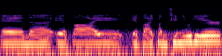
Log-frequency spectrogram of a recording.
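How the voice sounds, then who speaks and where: Audible room echo follows a man whose pitch is fairly high. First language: Cantonese. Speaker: YouTuber, crypto commentator. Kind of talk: casual vlog monologue. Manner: halting, many fillers.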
